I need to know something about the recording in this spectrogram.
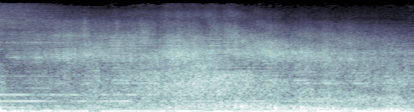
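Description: Airplane engine noise: a steady low rumble with a rushing sound that swells in the middle, under background music.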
